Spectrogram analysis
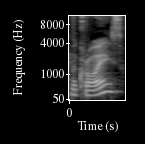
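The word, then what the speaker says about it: LaCroix: Spritz of how you say it lro yeah lacro okay yeah little bubbles yeah it's really good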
